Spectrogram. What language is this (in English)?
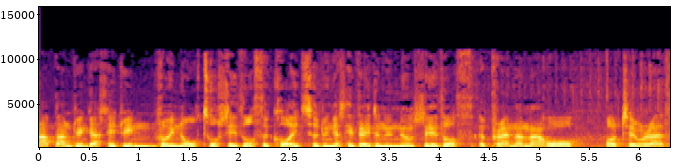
Welsh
